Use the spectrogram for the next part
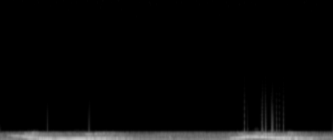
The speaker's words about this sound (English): I think the most common sounds that we are hearing are from humpback whales.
